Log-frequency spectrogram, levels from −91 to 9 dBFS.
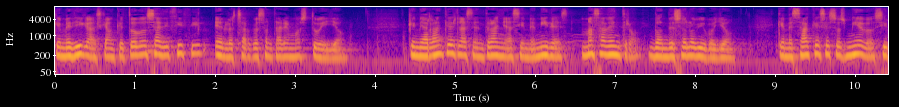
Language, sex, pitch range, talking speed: Spanish, female, 175-210 Hz, 200 wpm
